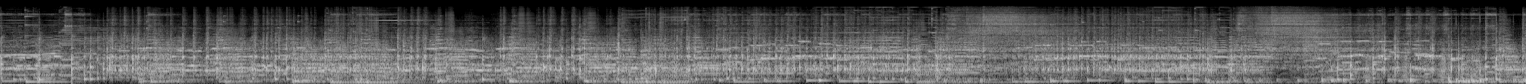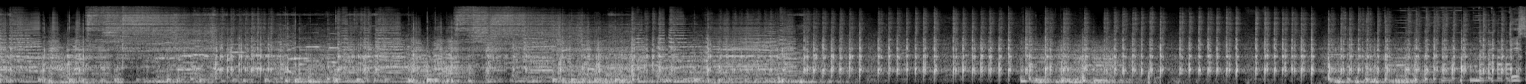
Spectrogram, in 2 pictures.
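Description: Marching showband playing its show: woodwinds and brass over a drumline of snare and bass drums, with snare rolls. The drums stand out more in the last few seconds.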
